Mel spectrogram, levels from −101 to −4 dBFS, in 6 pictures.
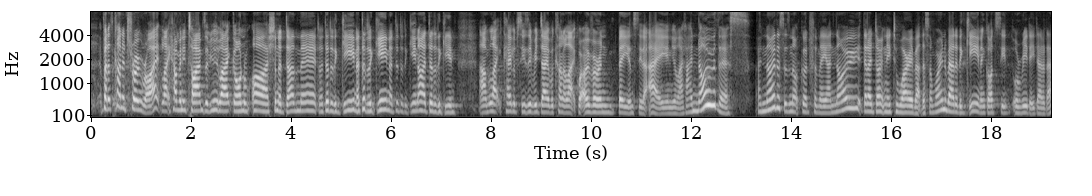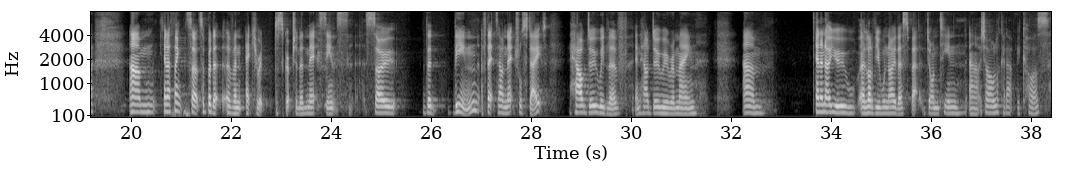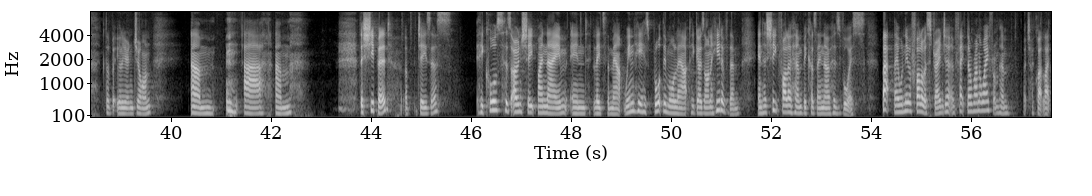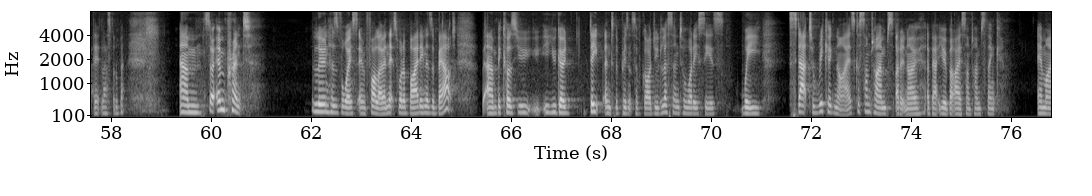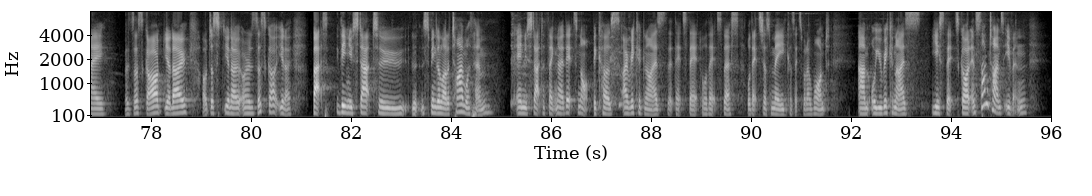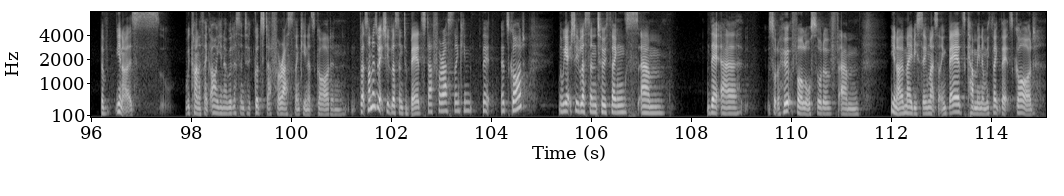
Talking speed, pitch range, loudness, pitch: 200 wpm, 160-210 Hz, -27 LUFS, 180 Hz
